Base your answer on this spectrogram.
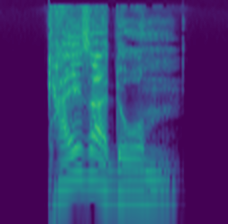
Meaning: a cathedral commissioned by a Kaiser
- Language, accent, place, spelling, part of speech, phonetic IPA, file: German, Germany, Berlin, Kaiserdom, noun, [ˈkaɪ̯zɐˌdoːm], De-Kaiserdom.ogg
